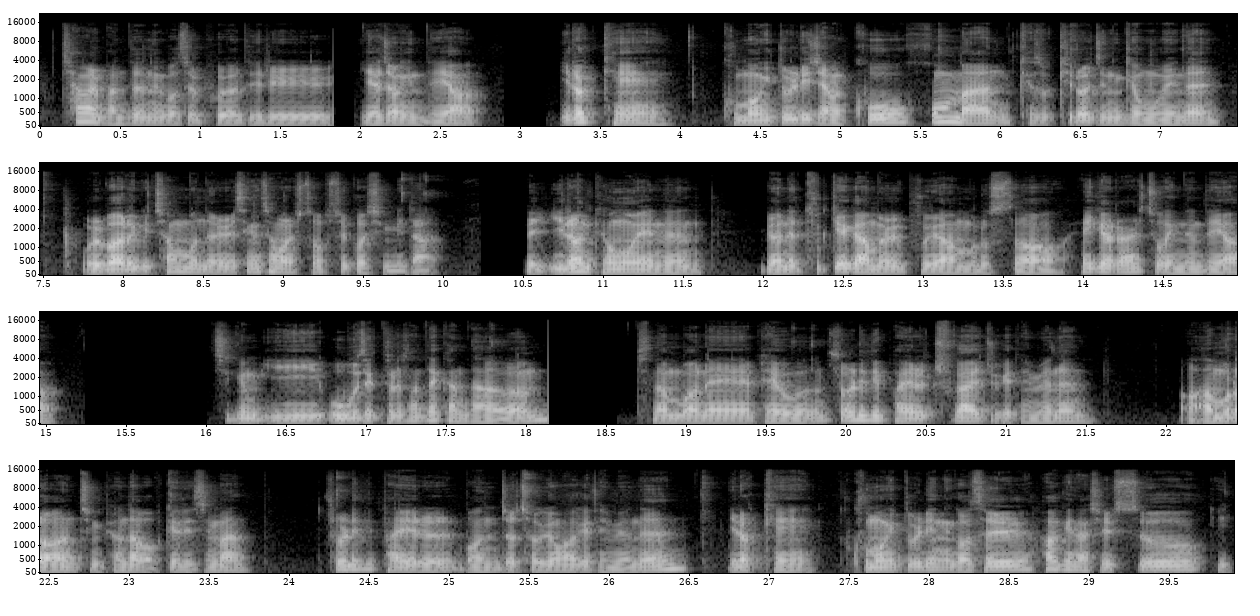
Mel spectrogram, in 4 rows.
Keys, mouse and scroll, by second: 3.0-7.6 middle drag, 9.7 click, 15.2 click, 16.8 middle click, 17.6-25.6 drag, 22.3 middle click, 25.6-28.6 middle drag, 27.1-29.3 scroll up 7.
